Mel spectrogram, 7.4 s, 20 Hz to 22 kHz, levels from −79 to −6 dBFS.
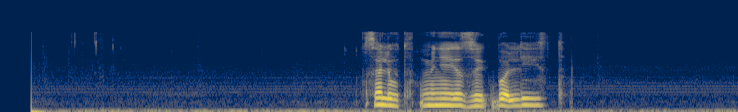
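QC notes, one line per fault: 0.00–0.31 s, cut-off start: dead digital silence, then the speech lands mid-sound at 0.31 s with no natural attack, since capture kicked in late.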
